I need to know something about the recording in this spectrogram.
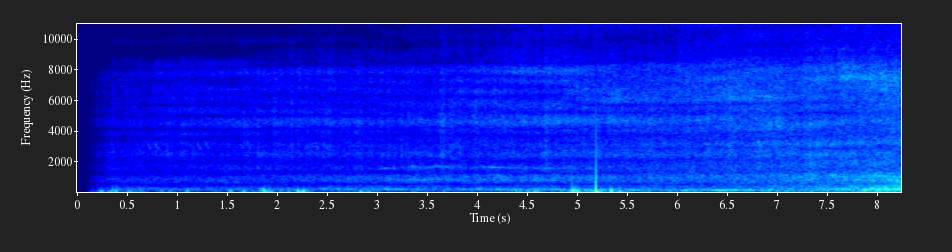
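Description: Approaching DLTB Co. bus, its engine and road noise growing steadily louder as it nears. One sharp click about five seconds in.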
